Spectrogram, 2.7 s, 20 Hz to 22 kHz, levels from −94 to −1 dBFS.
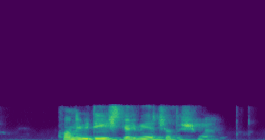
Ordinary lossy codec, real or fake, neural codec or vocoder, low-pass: AAC, 48 kbps; fake; codec, 16 kHz, 2 kbps, X-Codec, HuBERT features, trained on balanced general audio; 5.4 kHz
